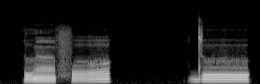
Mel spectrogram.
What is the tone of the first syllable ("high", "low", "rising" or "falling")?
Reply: low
